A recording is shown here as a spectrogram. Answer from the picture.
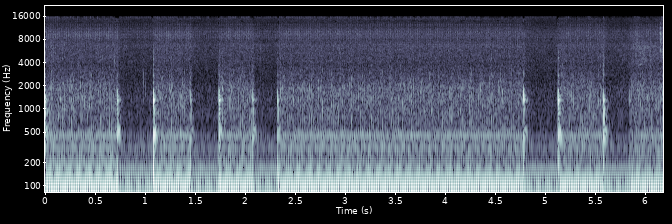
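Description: Kicker CompR 12-inch dual voice coil subwoofer playing a steady low bass test tone with buzzy overtones. It gets louder as the second voice coil is connected, pushing it to about a thousand watts. The tone dips out briefly several times, a few around the first two seconds and again near the end, as the hand-held wire's contact on the terminal breaks and makes.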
